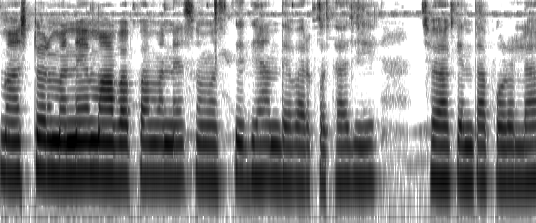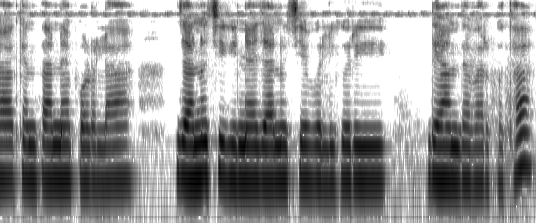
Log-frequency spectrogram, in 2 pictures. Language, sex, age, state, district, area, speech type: Odia, female, 30-45, Odisha, Bargarh, urban, spontaneous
